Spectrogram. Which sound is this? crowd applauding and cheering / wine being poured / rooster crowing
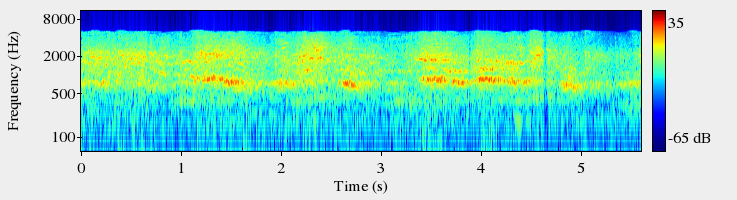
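crowd applauding and cheering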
